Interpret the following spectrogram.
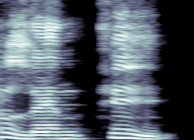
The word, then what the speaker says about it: lengthy: Next word LENGTHY, एल का उच्चारण ले करते हैं, ई को ए की मात्रा पढ़ते हैं, एन को आधा न, ठीक है, और यहाँ पे देखिए जो जी है ना इसको हम साइलेंट रखेंगे, ठीक है, और THY को थी पढ़ेंगे, ठीक है।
